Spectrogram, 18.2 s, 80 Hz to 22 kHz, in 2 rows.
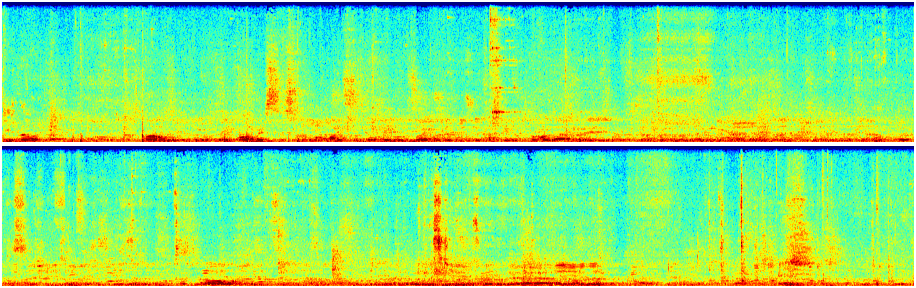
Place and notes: Quartier du Biéreau, Ottignies-Louvain-la-Neuve, Belgique - Pause between two courses
A pause between two courses in the big auditoire called Croix du Sud.
11 March 2016, 14:55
